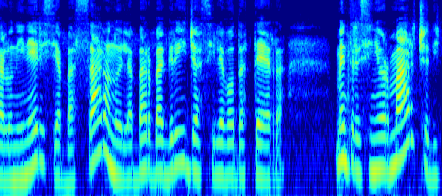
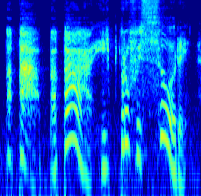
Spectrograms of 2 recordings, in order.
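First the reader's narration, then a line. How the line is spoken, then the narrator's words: Scandalized exclamation. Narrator (Italian): Joe esclamò scandalizzata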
